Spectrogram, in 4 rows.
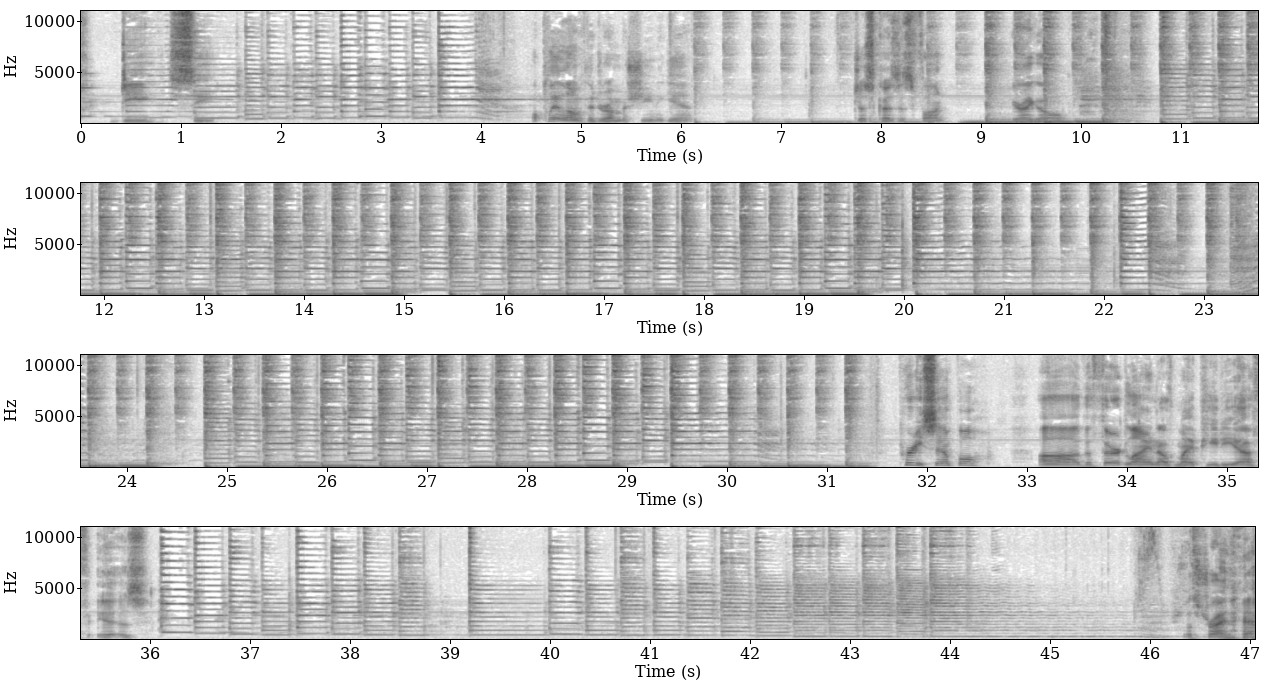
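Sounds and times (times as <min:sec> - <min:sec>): electric guitar playing scale: 0:00.0 - 0:31.7, 0:35.4 - 0:47.0
drum machine beat: 0:06.1 - 0:31.5.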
